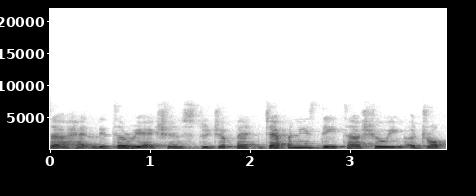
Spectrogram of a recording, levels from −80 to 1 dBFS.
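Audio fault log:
0.55–0.64 s, burst of packet loss: the speech briefly smears into a held, fading buzz or hiss, then resumes slightly further on. About 60 ms of packets never arrived in time, so the receiver stretched and faded the last sound to cover the gap, and that stretch of speech is simply gone.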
